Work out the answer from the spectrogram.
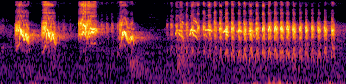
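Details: Sparrow at a feeder, eating: four sharp high chirps about a third of a second apart, then a fast run of rapid repeated chirps.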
